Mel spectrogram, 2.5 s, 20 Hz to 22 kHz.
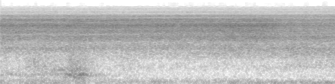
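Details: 1969 Chevrolet Nova heater core under about 20 psi pressure test: steady high-pitched hiss of escaping air, changing on the back side; heater core leak.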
